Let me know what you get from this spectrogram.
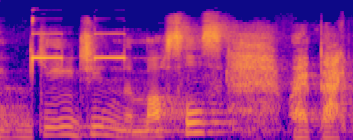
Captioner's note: timer beeps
